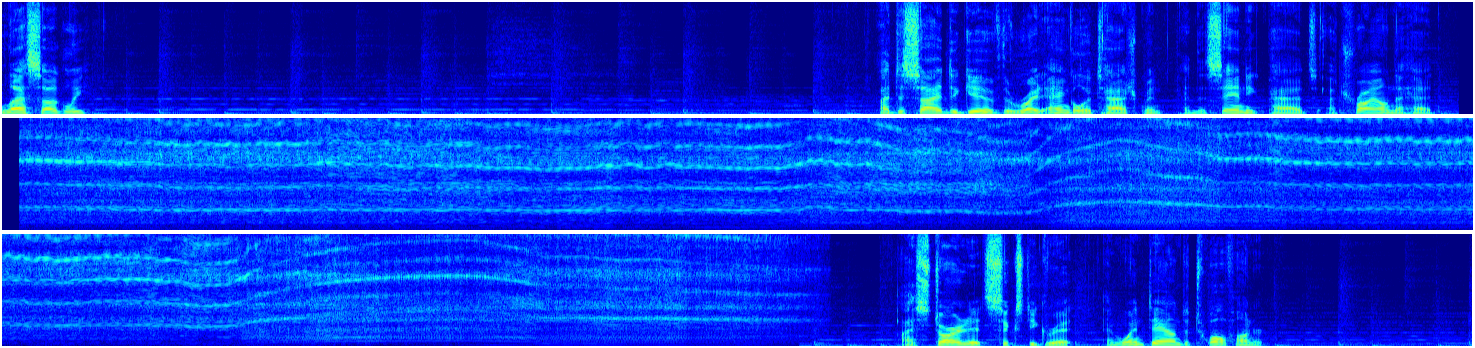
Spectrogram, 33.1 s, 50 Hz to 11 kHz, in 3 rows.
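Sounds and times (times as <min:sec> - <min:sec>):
rotary tool whining on metal: 0:11.2 - 0:28.3.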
